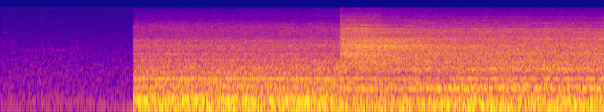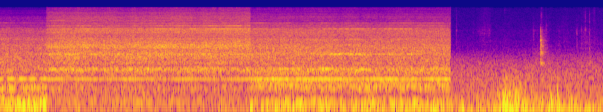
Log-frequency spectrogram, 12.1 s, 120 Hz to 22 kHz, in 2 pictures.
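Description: Engines of a Fairchild Republic A-10 Thunderbolt II running on the ground: a loud, steady jet noise with a high whine. It starts suddenly about a second in, jumps in level a few times, and falls away near the end, leaving a few light clicks.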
